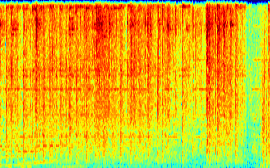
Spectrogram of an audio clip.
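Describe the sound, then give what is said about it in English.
A slot machine pays out a jackpot, coins clattering and jingling in a continuous metallic stream for several seconds, loud, with a faint melodic chime in the background. “Jackpot! Just like that.”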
